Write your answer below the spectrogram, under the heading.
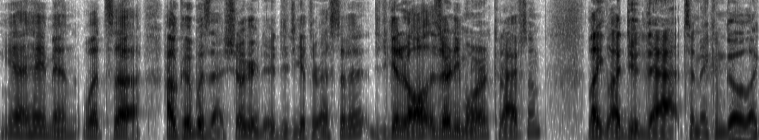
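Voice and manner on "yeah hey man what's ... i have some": play-acted casual tone, sly, passive-aggressive, with an edge. Acting out what they'd say to a fellow player: passive-aggressive. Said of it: "a little more passive aggressive".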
